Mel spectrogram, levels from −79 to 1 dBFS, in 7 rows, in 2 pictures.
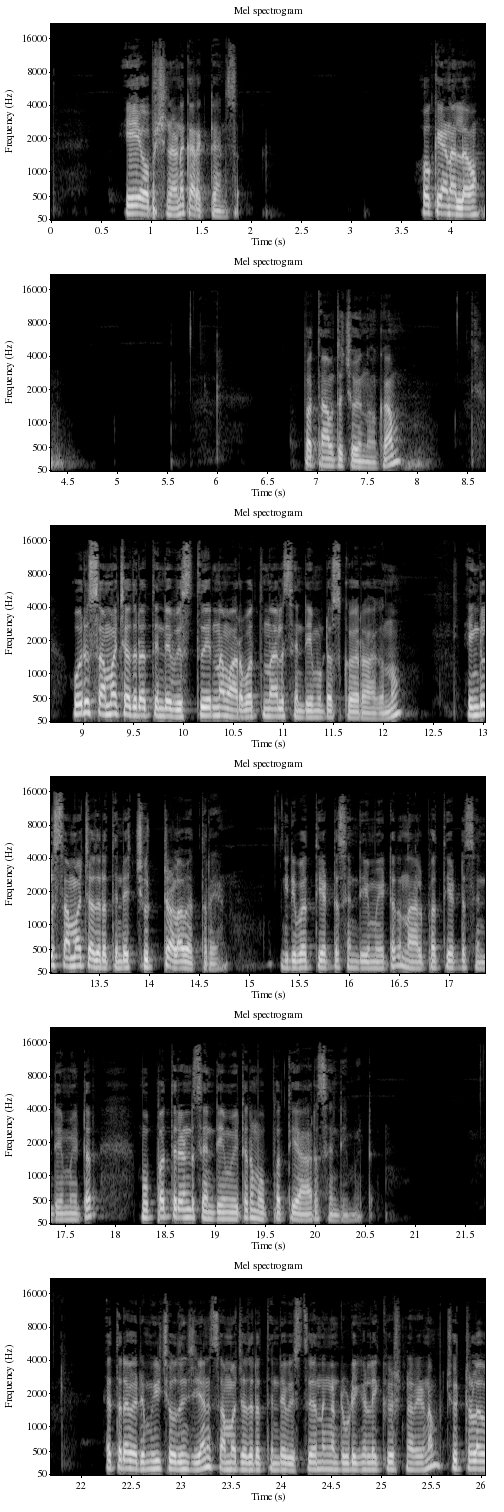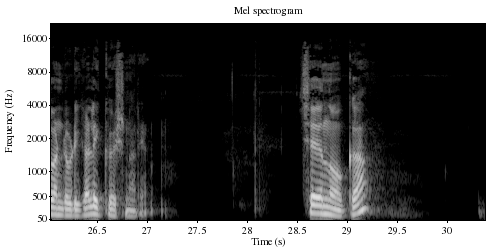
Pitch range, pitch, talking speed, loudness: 135-165 Hz, 145 Hz, 90 wpm, -17 LUFS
